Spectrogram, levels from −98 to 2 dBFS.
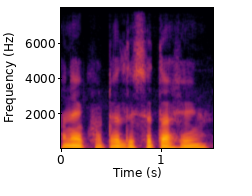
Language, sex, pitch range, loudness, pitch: Marathi, male, 95-100 Hz, -20 LUFS, 95 Hz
